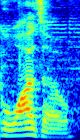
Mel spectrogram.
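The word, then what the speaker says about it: oiseau: And none of the letters sound like they should. Hits every vowel in the French alphabet and is pronounced with two. Oo. Is it oo or is it It's pronounced like wazo. Wazo.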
